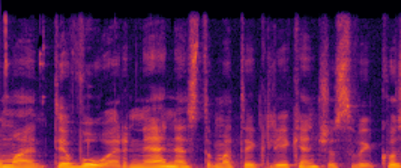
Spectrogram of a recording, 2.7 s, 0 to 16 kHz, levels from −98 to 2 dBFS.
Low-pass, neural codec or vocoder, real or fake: 14.4 kHz; none; real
